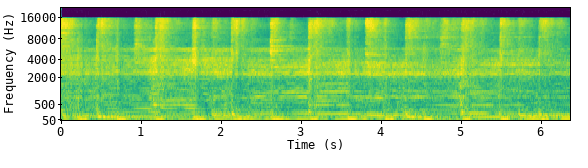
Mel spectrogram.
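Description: Rock band playing live through a PA system: guitar, bass and drum kit with a steady beat, in an instrumental stretch with no singing.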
